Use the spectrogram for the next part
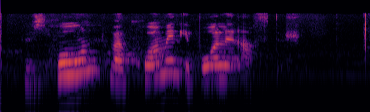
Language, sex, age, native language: Icelandic, female, 12, Icelandic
